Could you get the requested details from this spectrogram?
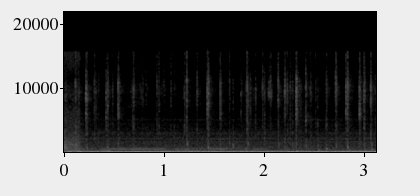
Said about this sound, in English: He's typing.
